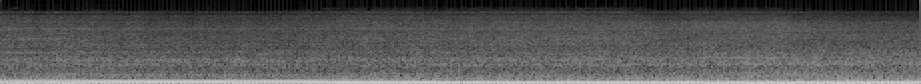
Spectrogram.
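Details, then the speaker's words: Supercharged Pontiac Bonneville SSEi with a rebuilt transmission and a new tune, under wide-open throttle: a low, steady rotating whir that drops in pitch at a hard upshift. Owners suspect the supercharger pulley or the transmission; the cause is unconfirmed. "it doesn't pick up really well but it sounds like a whirring it's just like something rotational so we're suspecting either the supercharger pulley or it could be some with the transmission because you know we rebuilt it so who knows"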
